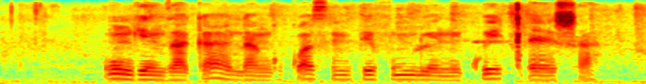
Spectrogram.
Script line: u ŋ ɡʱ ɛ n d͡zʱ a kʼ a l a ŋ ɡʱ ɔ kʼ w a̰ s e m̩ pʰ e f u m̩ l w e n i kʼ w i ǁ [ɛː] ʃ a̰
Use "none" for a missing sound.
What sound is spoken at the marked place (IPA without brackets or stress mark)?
ɛː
